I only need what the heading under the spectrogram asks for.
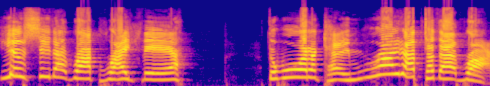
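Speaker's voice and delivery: put-on very shrill, loud, blunt, curt Bronx accent. Retelling the aunt's reply about how high the flood water went, Aunt Bee impression. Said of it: "My impression of my aunt's voice is spot on".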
